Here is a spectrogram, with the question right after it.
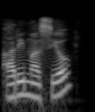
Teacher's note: Pronounce yo with slightly rising intonation and never put stress on it. So if you put stress, then it will become little impolite.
